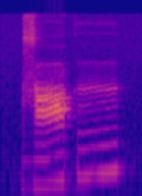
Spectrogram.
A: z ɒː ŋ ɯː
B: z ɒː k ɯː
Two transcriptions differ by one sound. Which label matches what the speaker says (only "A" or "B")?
B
